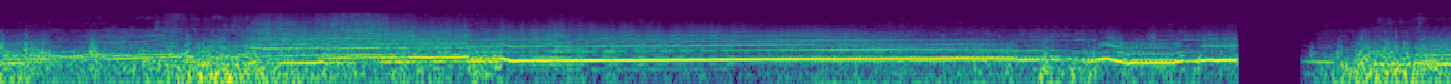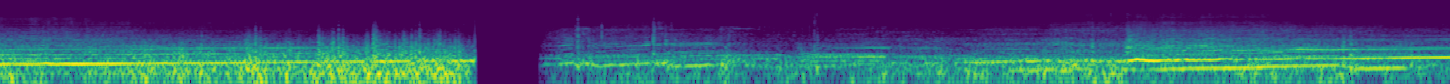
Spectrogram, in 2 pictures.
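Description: Rally cars' engines driven hard, the pitch climbing through the gears and dipping between shifts, as one car after another runs the stage. The sound cuts out to silence twice, briefly, where the footage jumps to the next car.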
